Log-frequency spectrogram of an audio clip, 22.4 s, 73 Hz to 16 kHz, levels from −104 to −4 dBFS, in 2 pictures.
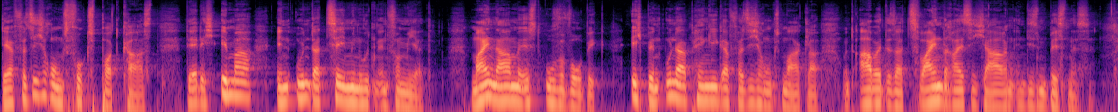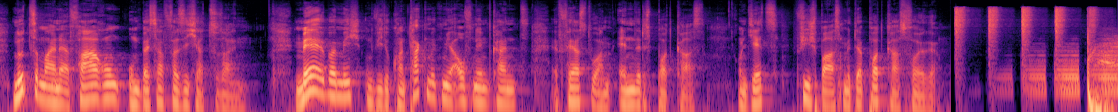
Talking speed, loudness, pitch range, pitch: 165 wpm, -28 LUFS, 100-125 Hz, 110 Hz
